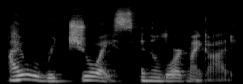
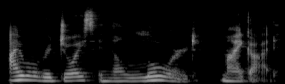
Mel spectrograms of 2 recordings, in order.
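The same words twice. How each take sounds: First: The stress falls on the word "rejoice". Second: The stress falls on the word "Lord". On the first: Having joy is intentional. "In the second instance, you notice that having joy, again, is intentional" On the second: The joy is found in the Lord as king. "And the third time, we notice that rejoicing in the Lord, that He is the King of our lives"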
